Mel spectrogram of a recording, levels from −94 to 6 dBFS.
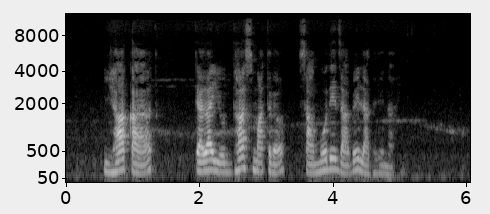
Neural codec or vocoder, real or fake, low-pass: none; real; 10.8 kHz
